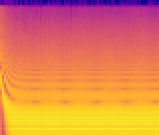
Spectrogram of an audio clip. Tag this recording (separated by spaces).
gabba kick distortion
